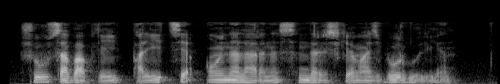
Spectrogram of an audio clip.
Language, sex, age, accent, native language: Uzbek, male, 18-24, Samarqand, Uzbek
